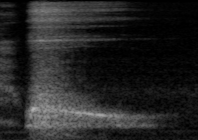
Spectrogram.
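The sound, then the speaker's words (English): A person lets out a single loud, breathy gasp-like exhale after chugging Flaming Hot Mountain Dew soda. The rush of breath starts suddenly and fades away over about a second. “I love how he did the Badland Chugs exhale.”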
